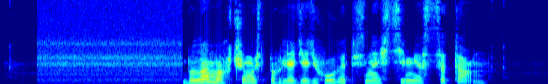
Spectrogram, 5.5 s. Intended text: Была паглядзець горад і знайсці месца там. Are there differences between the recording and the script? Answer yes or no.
yes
